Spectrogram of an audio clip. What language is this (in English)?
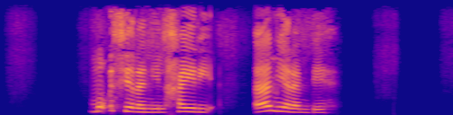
Arabic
